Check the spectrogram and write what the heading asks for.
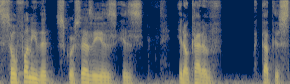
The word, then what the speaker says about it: Scorsese: today after that Martin Scorsese. Am I saying it right? Because I say Scorsese, and you said Scorsese. Scorsese is how we were always taught to pronounce it when we were doing Goodfeathers.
